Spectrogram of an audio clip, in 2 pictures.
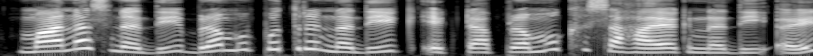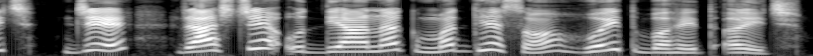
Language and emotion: Maithili, neutral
